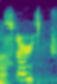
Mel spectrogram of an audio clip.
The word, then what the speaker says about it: sirsee: It sounds like the word sir. A surprise. Uhhuh. Uhhuh. Yeah. A little Cersei for you.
